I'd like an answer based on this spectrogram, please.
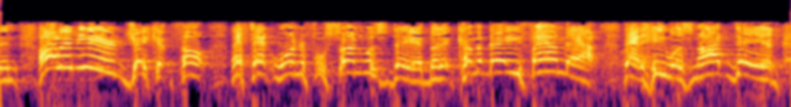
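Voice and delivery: rising into a loud, high, tearful cry; preaching at full force. Acted. Preacher telling of Jacob's son, crying shout.

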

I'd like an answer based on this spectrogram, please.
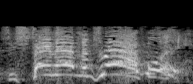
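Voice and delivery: high, loud shouted preaching; preaching at full force. Acted. Preacher shouting grandmother's story to congregation, full force. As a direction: cry it out to the church.

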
